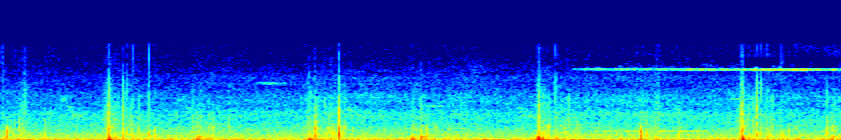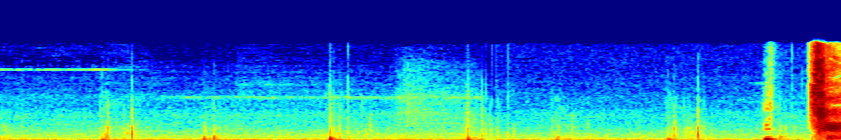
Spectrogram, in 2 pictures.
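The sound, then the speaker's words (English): Steady footsteps crunch along at a walking pace as people walk towards a house, then a sudden loud sneeze bursts out right at the end. “I sneezed.”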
